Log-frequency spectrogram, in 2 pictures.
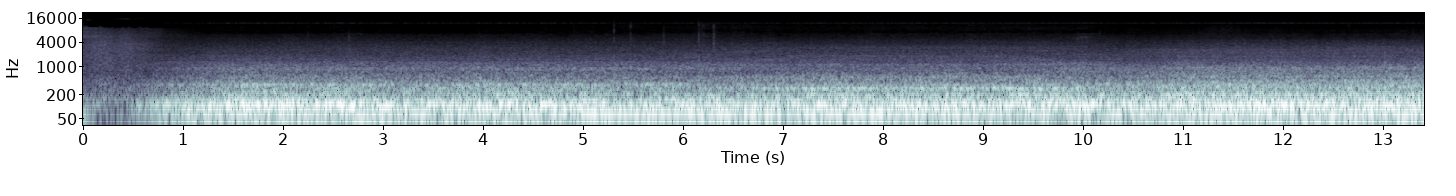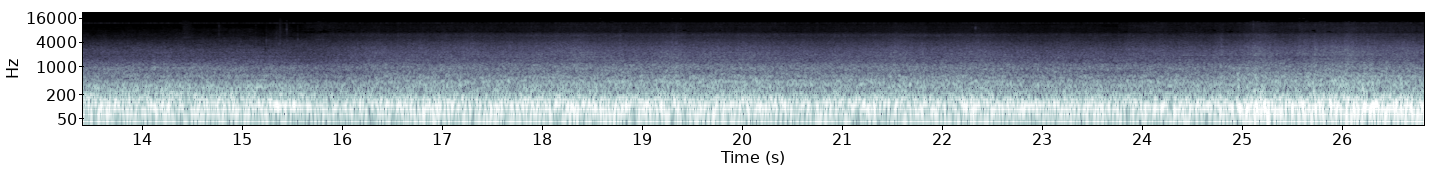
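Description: A car driving at road speed: a steady rumble of tyres and engine heard from inside the cabin. About two-thirds of the way through, the noise takes on more hiss.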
